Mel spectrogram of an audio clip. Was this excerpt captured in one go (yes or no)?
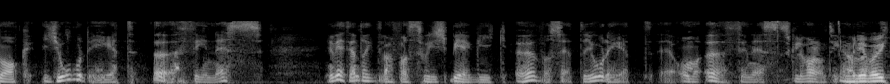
yes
